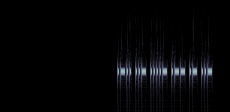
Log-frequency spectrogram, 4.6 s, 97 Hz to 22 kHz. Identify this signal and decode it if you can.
Morse code, heard as a keyed tone, about 37 wpm, 700 Hz. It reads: LU4WAU
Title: DXCC-100 Call Signs - 6 Characters - Repeated 3x - 40wpm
